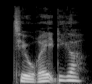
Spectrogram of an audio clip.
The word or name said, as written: teoretiker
